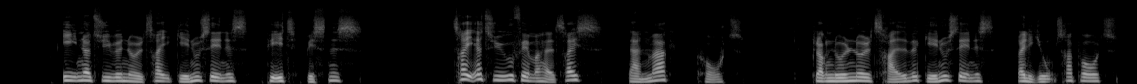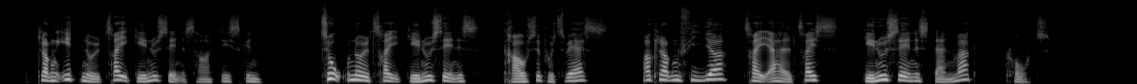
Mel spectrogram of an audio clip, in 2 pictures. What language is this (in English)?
Danish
